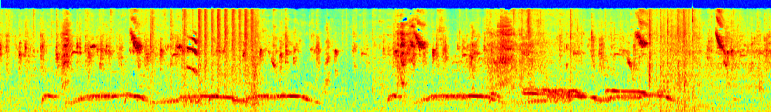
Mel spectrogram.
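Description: White zebra doves, a breeding pair and their young, cooing in repeated soft rising-falling calls of several notes each, close by, with faint chirps and wing flutters around them.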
